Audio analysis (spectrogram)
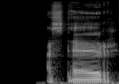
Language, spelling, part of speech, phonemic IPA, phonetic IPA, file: French, asteur, adverb, /as.tœʁ/, [astœ(ɾ)], Frc-asteur.oga
- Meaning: alternative form of à cette heure (“presently”)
